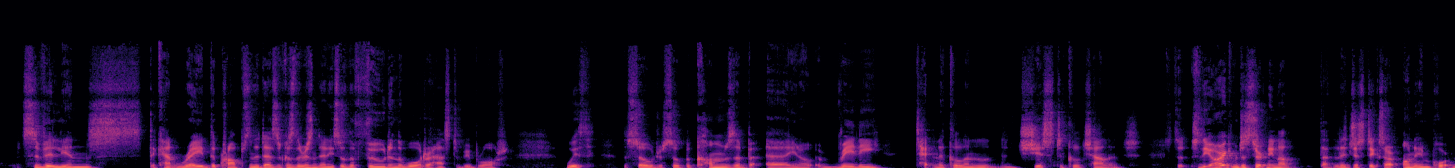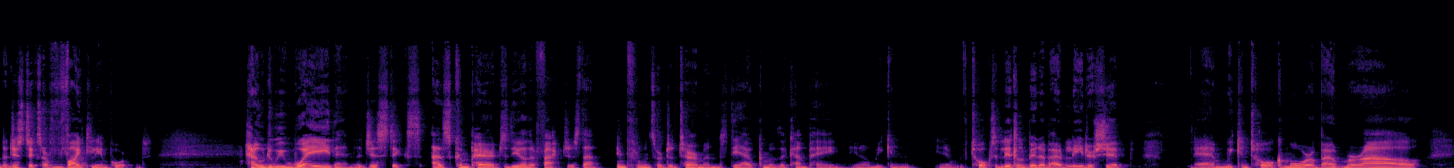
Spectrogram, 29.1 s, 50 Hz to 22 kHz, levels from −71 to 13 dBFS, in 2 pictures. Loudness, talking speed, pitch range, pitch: -19 LUFS, 200 wpm, 105-125 Hz, 110 Hz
